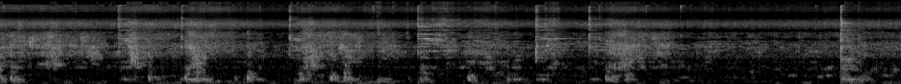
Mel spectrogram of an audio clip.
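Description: Chopped tomatoes frying in a pan of vegetarian chana paneer masala made without onion or garlic: a steady close sizzle and hiss with occasional scraping and clinks of a stirring spoon, no voice.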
